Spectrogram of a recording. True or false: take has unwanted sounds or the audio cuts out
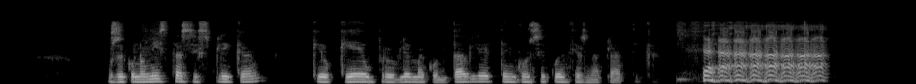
true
